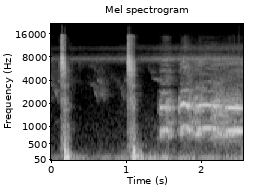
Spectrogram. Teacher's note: To create the T, air is briefly prevented from leaving the vocal tract when the tip of the tongue presses against the tooth ridge, while the side of the tongue presses against the upper side teeth. The sound is aspirated when the air is released.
